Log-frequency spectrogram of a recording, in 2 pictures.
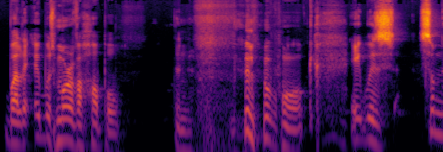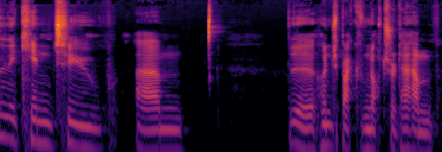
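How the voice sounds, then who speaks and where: A man's voice: mid-range voice, measured pace, fairly bright tone, no echo. A man telling an embarrassing personal story in casual chat, laughing at himself along the way. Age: adult. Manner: self-mocking, laughing often through the tale. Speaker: guest storyteller. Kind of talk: casual anecdote.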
